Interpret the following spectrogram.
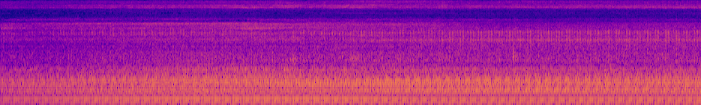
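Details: Compressor nebulizer running for a sick young boy with a cold and cough, who starts the machine himself out of habit: a steady mechanical hum with a fast rattling buzz.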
